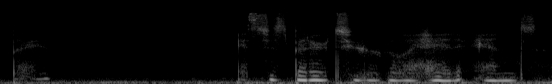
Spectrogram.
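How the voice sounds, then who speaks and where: A woman speaking at a very slow pace, with long, frequent pauses. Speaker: crochet instructor. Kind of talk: ASMR crochet tutorial. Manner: slow, gently spoken.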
